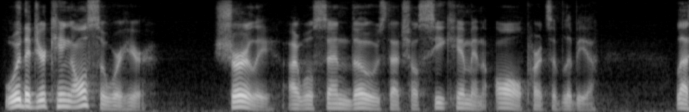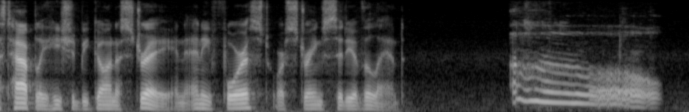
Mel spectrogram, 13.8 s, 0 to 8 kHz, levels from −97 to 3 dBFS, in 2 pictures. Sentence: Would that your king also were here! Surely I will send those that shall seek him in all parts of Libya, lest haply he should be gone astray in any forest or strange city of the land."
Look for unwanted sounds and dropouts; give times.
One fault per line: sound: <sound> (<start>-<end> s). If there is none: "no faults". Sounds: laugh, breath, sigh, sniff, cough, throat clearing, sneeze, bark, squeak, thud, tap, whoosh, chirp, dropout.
sound: sigh (12.0-13.5 s)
